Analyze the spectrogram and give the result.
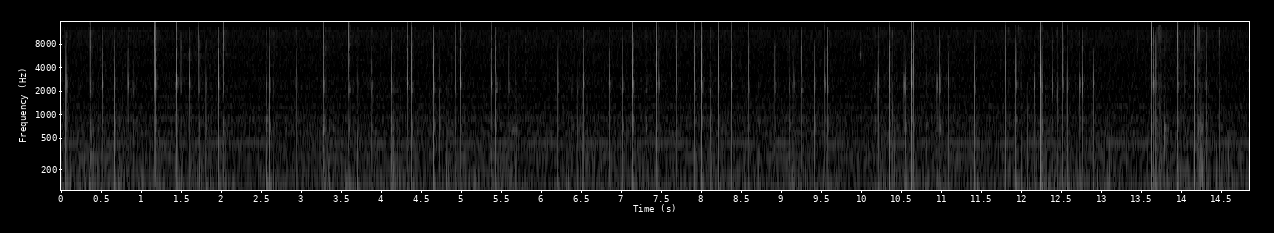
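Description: Long acrylic nails tap on the small hollow metal microphone capsules with metal guard wings of a Tascam DR-40 recorder. The sound is a quiet, irregular run of many sharp, dry clicks that stop instantly, with bright tips over a steady low hum.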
